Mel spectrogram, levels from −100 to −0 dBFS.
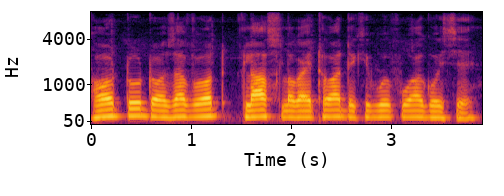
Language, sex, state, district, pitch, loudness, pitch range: Assamese, male, Assam, Sonitpur, 130 Hz, -16 LUFS, 125-135 Hz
